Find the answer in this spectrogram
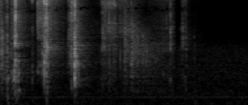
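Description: A small paperboard carton being opened by hand: a few sharp papery clicks and scrapes in the first second, then lighter handling sounds as a serum bottle is taken out.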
